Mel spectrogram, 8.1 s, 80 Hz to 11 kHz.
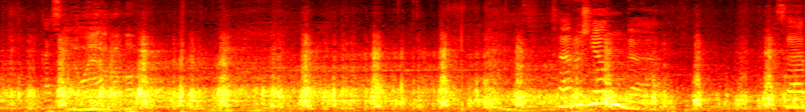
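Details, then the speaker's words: Fetal Doppler calibration check on an adult, not a pregnancy: regular whooshing pulses at about 74 a minute, a normal resting adult heart rate (expected 60–80, at most 90). "Oh, tuh kayak tadi Ros ada bayinya, ada jantungnya."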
